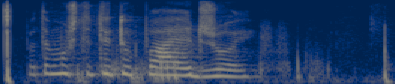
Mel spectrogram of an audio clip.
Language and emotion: Russian, angry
